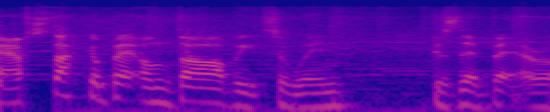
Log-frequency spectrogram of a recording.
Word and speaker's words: Derby: written Okay, so Americans would say that as Derby. Okay, that's how an American would say it. And you're Japanese, so you learn all your English from America. So they would say it as Derby, but the proper way of pronouncing that is Derby.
